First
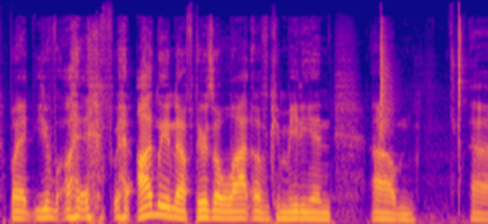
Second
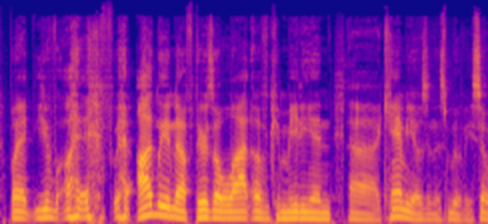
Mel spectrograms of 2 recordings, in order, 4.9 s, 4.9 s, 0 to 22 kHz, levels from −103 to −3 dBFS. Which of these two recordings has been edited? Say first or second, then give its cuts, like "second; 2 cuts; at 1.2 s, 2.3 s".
second; 1 cut; at 3.4 s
